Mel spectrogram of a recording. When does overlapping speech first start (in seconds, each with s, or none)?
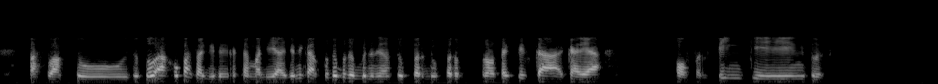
none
